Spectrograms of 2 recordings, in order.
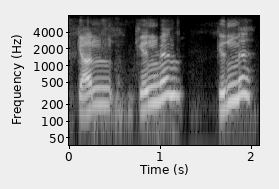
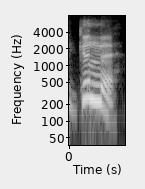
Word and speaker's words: Gunnm: Gunman? What's a gunman? I spell it Gunnm. What is this? Nani? Say it again. Nani? Gunnm.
